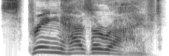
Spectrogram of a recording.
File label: victory, en; Cookie Run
